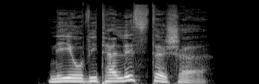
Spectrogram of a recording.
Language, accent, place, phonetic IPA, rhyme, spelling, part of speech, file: German, Germany, Berlin, [neovitaˈlɪstɪʃə], -ɪstɪʃə, neovitalistische, adjective, De-neovitalistische.ogg
- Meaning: inflection of neovitalistisch: 1. strong/mixed nominative/accusative feminine singular 2. strong nominative/accusative plural 3. weak nominative all-gender singular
